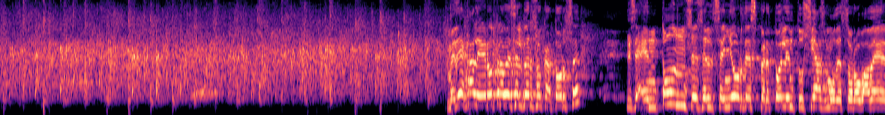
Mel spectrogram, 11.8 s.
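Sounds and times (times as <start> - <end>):
audience applause: 0.0 - 7.2
speech: 6.0 - 11.7.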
